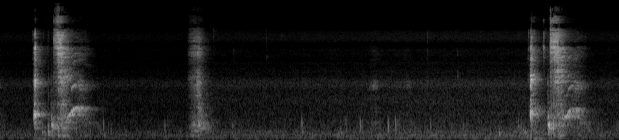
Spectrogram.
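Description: Three sharp sneezes, two of them in quick double bursts, in a quiet small room.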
